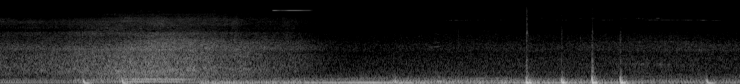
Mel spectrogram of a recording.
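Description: A car driving up, its road and engine noise swelling and fading over the first three seconds. Then a steady low engine hum, with four sharp clicks about a third of a second apart and one more a second later.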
